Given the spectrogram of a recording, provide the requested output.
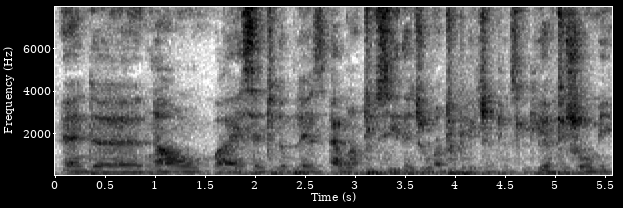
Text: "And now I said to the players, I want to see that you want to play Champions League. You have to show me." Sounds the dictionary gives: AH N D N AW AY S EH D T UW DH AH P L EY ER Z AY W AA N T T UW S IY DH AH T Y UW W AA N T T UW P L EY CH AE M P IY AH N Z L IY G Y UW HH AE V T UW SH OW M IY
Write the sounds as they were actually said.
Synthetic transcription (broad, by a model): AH N D N AW AY S EH D T UW DH AH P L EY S AY W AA N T T UW S IY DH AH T Y UW W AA N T T UW P L EY CH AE M P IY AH N S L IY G Y UW HH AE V T UW SH OW M IY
